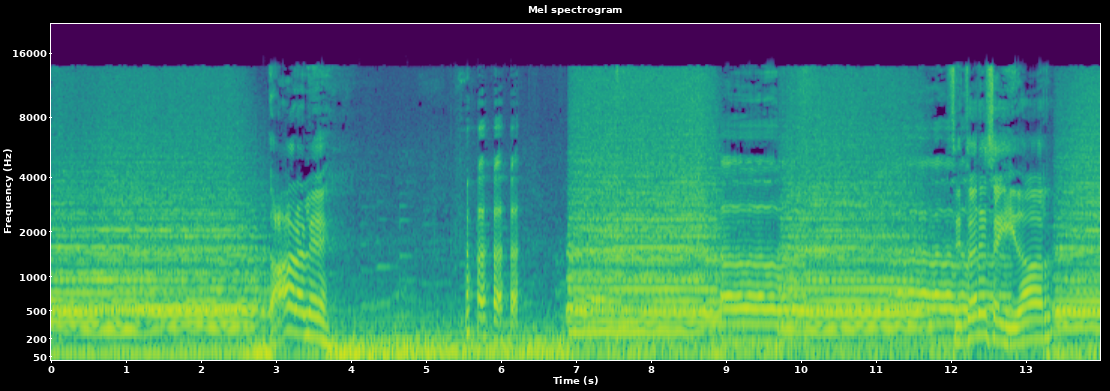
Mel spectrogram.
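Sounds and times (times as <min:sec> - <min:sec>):
train horn blaring in long sustained blasts: 0:00.0 - 0:03.1, 0:06.8 - 0:13.9
loud train rumbling past on tracks beside a home: 0:00.0 - 0:13.9
speech: 0:03.4 - 0:03.8, 0:05.5 - 0:07.0, 0:12.0 - 0:13.8
person exclaiming and laughing: 0:05.5 - 0:06.2, 0:08.9 - 0:10.1, 0:11.3 - 0:13.2.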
